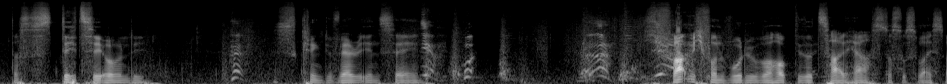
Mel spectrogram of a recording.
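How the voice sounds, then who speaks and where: A man's voice: deep voice, vocal fry, noisy background. A man with a German accent, commenting casually on a game and reading dialogue aloud in a slangy manner that mixes in English. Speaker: gamer playing and commenting.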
